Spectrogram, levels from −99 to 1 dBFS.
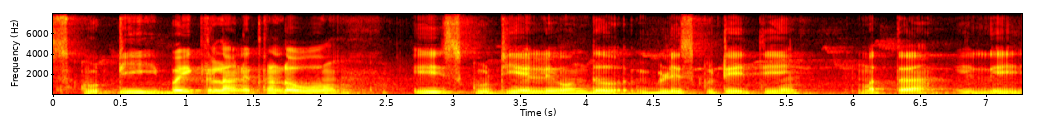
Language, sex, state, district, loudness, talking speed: Kannada, male, Karnataka, Belgaum, -20 LUFS, 100 wpm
